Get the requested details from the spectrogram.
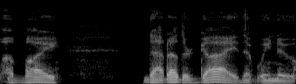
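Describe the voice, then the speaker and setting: Moderate-paced speech from a man at a fairly low pitch, with a western US accent. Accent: rural western US. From Montana, rural. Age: 70s. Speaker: rancher. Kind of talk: interview storytelling.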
